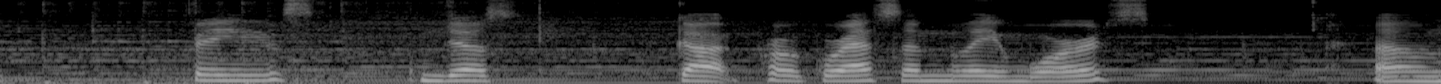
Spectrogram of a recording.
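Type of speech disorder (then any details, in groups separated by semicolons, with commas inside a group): Bulbar dysarthria; bulbar-onset ALS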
